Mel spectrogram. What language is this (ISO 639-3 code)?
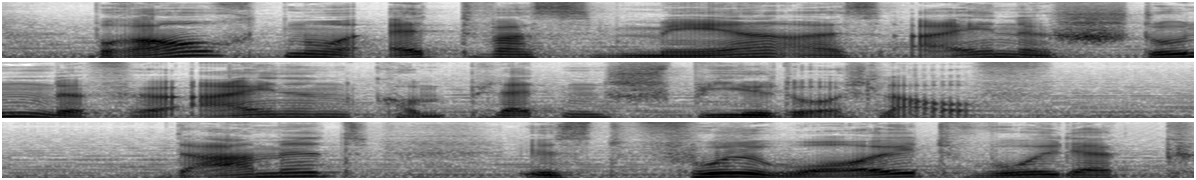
deu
